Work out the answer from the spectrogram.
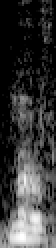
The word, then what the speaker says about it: Mouhoub: Alors moi, je vais le prononcer à la kabyle, pas à l'arabe. C'est pas le Mouhoub, c'est le Mouhoub.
